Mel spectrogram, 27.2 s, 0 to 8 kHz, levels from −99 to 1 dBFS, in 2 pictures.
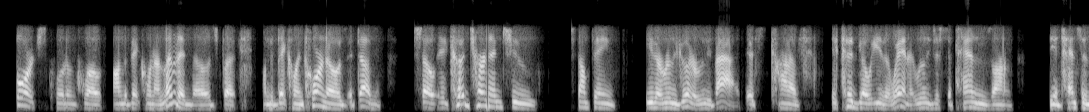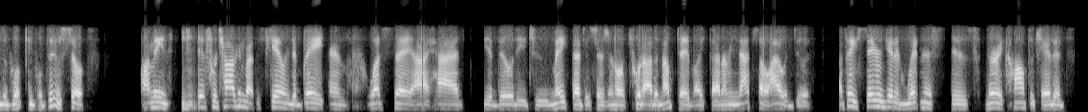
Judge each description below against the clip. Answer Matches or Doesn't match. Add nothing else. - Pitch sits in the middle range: Doesn't match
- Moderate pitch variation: Doesn't match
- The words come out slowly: Doesn't match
